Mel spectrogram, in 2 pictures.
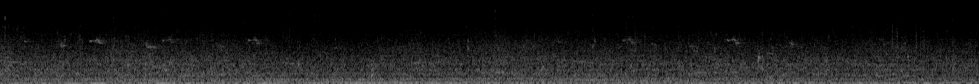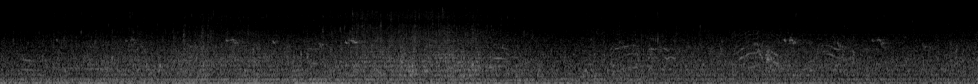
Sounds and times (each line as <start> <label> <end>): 0.0 waves 19.5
